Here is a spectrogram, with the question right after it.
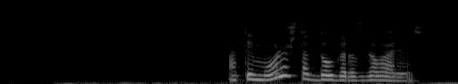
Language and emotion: Russian, neutral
